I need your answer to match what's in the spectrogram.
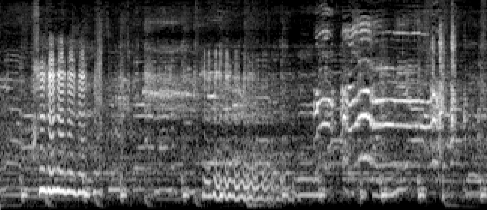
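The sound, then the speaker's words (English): A person imitates a goat's bleat: a series of wavering, quavering vocal cries, fairly loud, rising and falling in pitch over several seconds with no ordinary speech. “Told her that she sounded like a bleated like a lamb or a goat or something like that. Sound like a goat.”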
